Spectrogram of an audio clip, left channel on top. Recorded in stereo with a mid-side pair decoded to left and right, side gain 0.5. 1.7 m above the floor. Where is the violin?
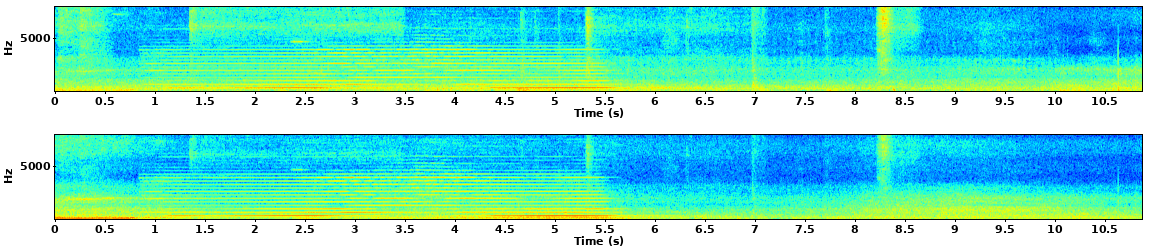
15° right, 1.3 m.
